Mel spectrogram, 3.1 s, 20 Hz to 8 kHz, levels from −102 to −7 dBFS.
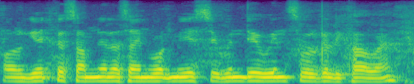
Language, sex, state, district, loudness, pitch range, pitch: Hindi, male, Arunachal Pradesh, Lower Dibang Valley, -14 LUFS, 135-140 Hz, 140 Hz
